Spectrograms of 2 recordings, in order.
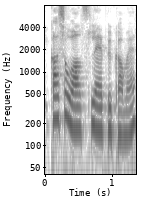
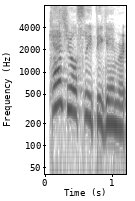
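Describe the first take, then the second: First: Thick Finnish reading of the English words; Finnish pronunciation. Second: Said in the usual way. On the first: Shown as a demonstration. Streamer showing a viewer their name said wrong, Finnish pronunciation. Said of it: "say it the Finnish way". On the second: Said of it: "say your name wrong".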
